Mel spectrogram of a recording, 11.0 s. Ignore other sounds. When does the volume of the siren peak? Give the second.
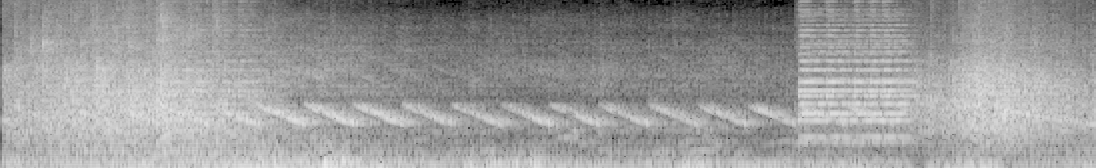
3 s.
